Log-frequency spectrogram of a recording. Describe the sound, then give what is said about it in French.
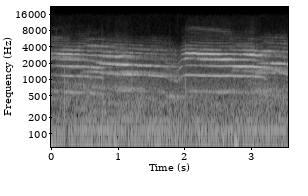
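Black cat meowing: two long, loud, drawn-out cries, each sliding slowly downward in pitch, over low background noise with no talk. “Le chat l'a giflé et se sauve. Sale bête !”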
